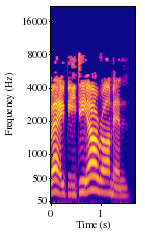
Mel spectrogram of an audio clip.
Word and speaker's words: Abd al-Rahman: Because the letter R is a son letter, the letter L of the al is assimilated to it. Thus, although the name is written in Arabic with letters corresponding to Abd al-Rahman, the usual pronunciation corresponds to Abdirahman.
